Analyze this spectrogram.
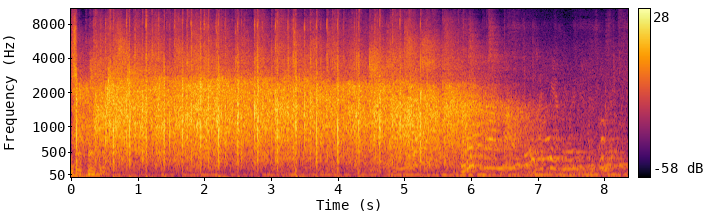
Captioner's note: applauses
